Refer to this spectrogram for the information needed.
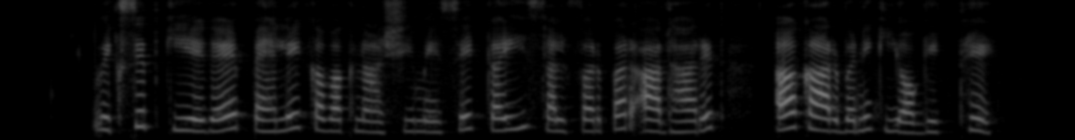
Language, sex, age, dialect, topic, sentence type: Hindi, female, 51-55, Garhwali, agriculture, statement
